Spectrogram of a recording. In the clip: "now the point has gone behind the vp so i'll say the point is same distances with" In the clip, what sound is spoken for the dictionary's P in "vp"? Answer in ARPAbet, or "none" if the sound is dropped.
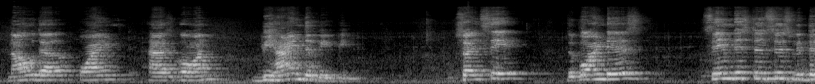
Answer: B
